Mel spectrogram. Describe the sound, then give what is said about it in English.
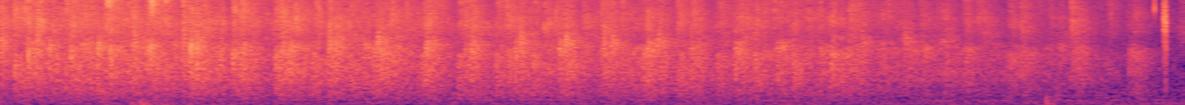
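An audience in a church breaks into steady applause, many hands clapping in a dense, crackling wash that holds at an even level for several seconds before easing slightly toward the end. “Come on, church. Let's give those guys a big hand clap.”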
